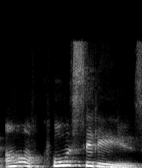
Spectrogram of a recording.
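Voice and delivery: high, slow, drawn-out dawning; a playful, knowing of course; mock realization. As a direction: stretch it out as the penny drops. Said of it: "And I'm like".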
